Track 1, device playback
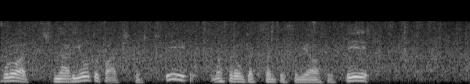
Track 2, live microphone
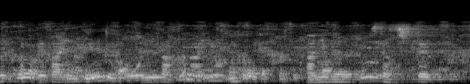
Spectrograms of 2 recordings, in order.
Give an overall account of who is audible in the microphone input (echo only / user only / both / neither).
both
